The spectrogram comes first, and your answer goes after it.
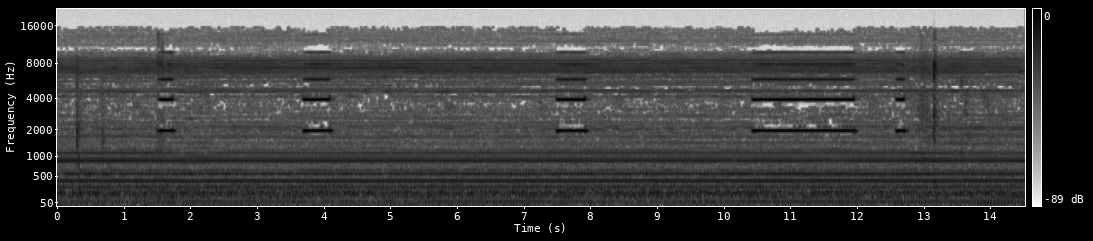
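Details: Car audio amplifier repair with a broken trace and a burnt resistor: the multimeter continuity tone sounds as the probes touch the output MOSFET, short and long beeps over a low hum, showing the MOSFET is shorted.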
